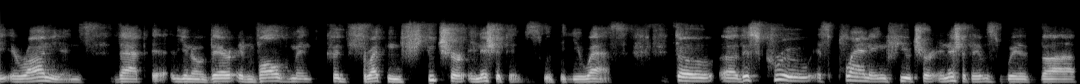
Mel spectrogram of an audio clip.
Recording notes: Tablet Magazine hosted a zoom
